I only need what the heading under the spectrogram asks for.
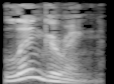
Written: lingering

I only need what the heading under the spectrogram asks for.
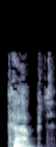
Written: cupped

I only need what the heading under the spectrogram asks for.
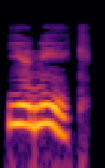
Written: yanick

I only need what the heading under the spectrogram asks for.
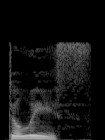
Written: delice

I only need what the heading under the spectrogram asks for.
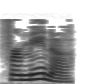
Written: fermina

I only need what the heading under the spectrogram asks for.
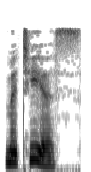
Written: matias

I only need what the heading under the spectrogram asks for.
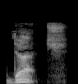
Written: dutch

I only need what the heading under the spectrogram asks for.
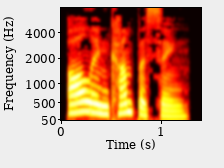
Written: all-encompassing

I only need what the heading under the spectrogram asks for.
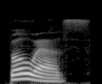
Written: boaz

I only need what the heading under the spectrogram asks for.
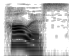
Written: hollace

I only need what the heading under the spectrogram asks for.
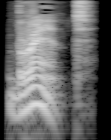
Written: brant

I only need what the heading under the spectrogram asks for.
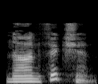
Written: nonfiction

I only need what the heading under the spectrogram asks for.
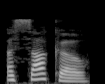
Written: isako

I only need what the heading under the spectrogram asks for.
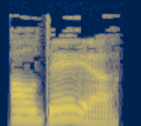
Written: aldea

